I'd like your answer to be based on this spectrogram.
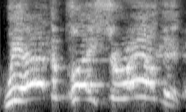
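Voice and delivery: shouted police commands. Real, not acted. Officer shouting at the suspect inside to come out, commanding yell.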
